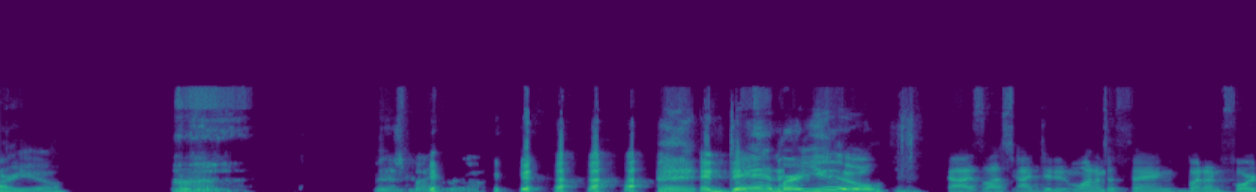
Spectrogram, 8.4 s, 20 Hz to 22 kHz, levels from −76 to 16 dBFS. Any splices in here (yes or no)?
yes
